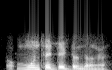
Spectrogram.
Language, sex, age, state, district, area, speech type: Tamil, male, 18-30, Tamil Nadu, Kallakurichi, rural, conversation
